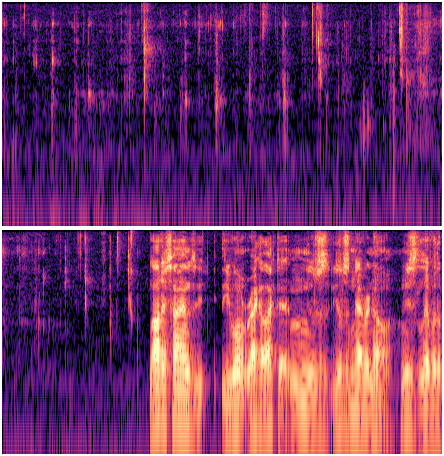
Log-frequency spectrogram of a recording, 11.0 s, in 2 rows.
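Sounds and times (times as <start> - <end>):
faint chewing with wet clicks: 0.0 - 7.4.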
